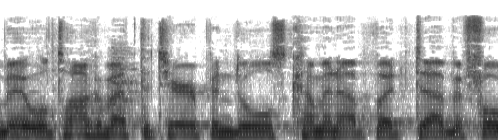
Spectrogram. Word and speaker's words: Terrapin: Tell us a little bit about the fundraising there with the Terrapin pool. And I'm putting the emphasis on the pin there for a reason.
